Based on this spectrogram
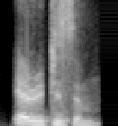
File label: "erotism", Indian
